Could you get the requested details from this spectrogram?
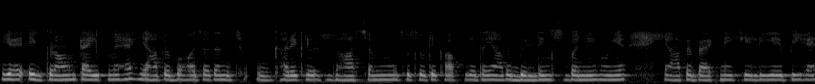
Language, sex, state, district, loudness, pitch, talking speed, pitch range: Hindi, female, Bihar, East Champaran, -38 LUFS, 215 Hz, 205 wpm, 210-220 Hz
